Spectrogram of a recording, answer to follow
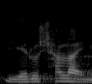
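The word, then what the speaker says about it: ירושלים: 저쪽이 아니라 그래서 예 그 정확한 발음은 예루살렘이라 그랬죠 예 예루샬라임 있데 예루샬라임이 바로요 베일거다 이렇게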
